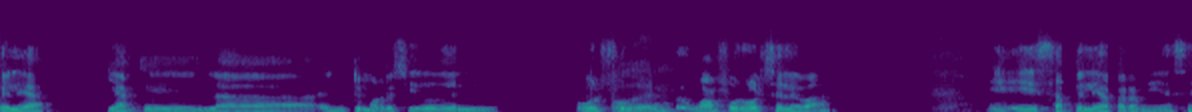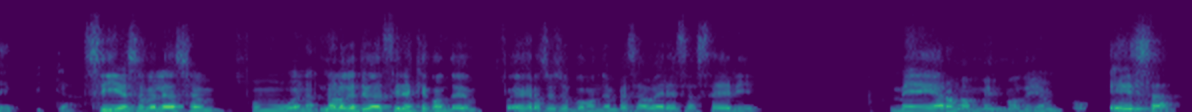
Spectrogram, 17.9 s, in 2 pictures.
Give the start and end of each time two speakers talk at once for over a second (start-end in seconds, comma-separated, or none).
none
